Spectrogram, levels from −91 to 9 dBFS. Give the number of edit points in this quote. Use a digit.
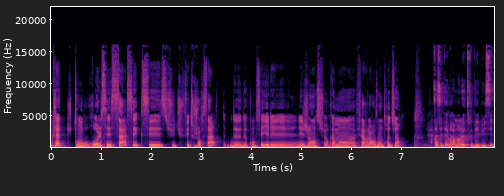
2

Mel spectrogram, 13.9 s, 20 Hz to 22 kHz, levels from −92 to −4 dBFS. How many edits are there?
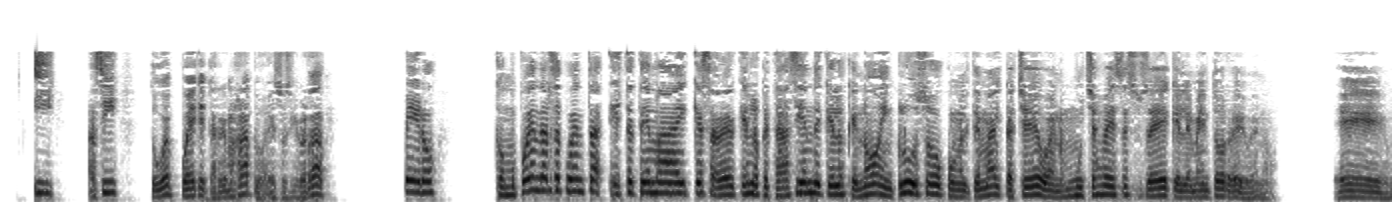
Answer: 0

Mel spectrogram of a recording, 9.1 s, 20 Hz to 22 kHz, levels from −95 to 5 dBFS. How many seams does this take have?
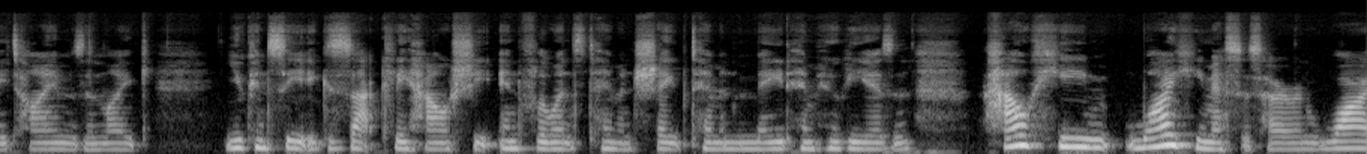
0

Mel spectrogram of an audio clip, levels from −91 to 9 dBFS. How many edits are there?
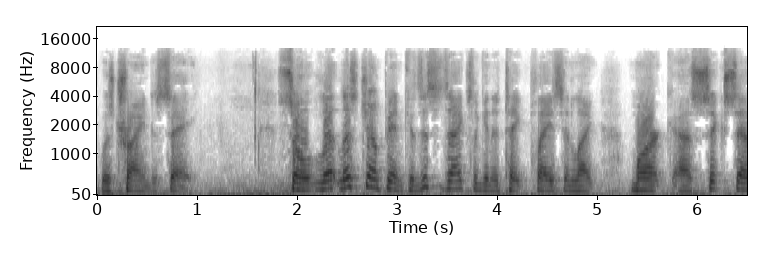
0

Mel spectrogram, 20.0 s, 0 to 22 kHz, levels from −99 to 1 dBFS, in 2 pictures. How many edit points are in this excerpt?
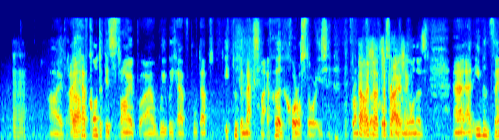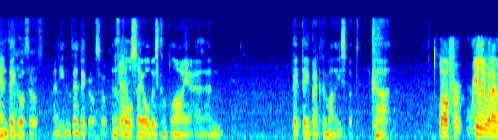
1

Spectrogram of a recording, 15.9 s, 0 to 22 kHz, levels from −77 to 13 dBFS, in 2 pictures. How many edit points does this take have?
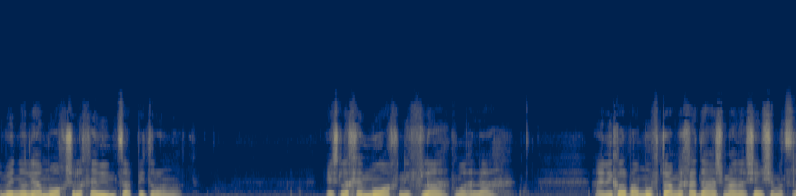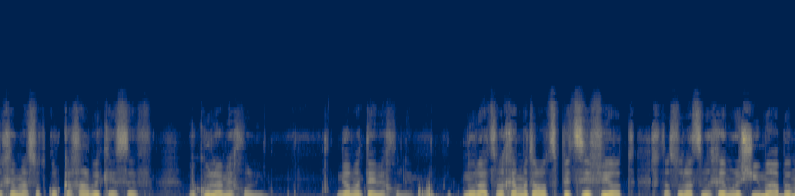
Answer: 3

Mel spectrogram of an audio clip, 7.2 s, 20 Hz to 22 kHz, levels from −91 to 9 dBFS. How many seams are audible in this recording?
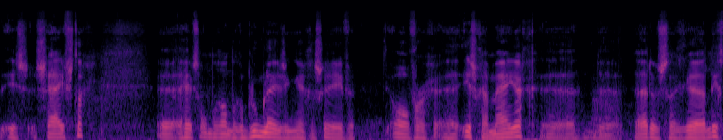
1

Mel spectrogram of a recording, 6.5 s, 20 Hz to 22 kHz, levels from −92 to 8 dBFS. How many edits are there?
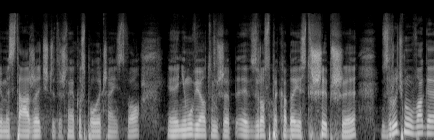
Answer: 1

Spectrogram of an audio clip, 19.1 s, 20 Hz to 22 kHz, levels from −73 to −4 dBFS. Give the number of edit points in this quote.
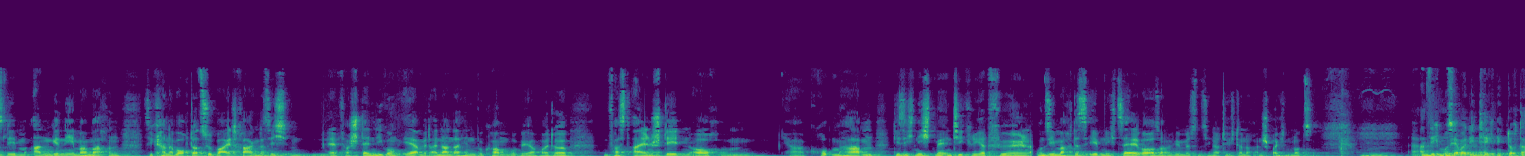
2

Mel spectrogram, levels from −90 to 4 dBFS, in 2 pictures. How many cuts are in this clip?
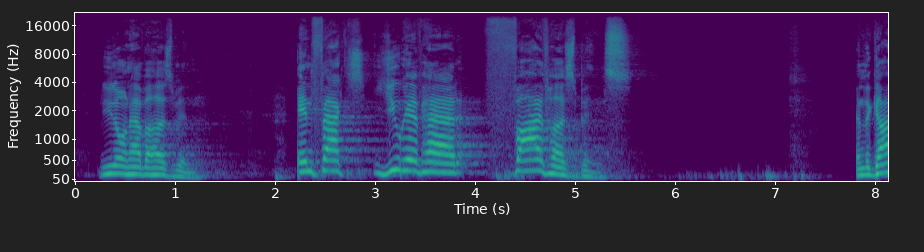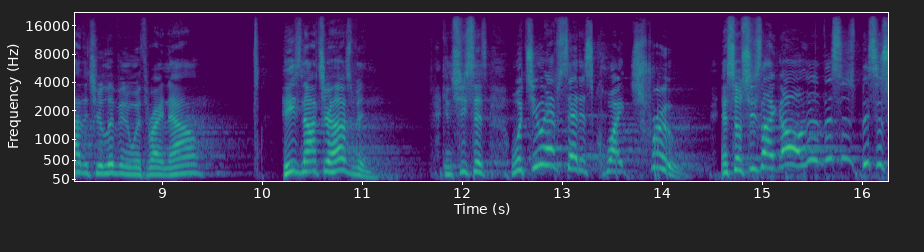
2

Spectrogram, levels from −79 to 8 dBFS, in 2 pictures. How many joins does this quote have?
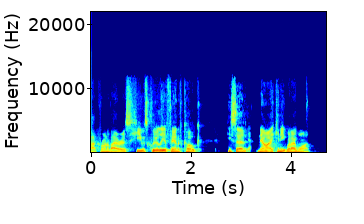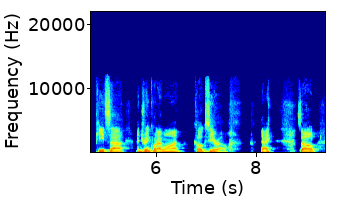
1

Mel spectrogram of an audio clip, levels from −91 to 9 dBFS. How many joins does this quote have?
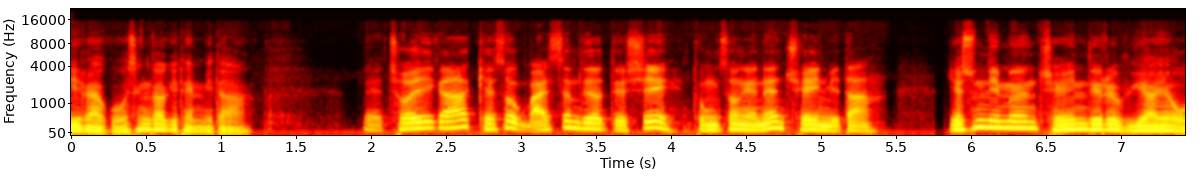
1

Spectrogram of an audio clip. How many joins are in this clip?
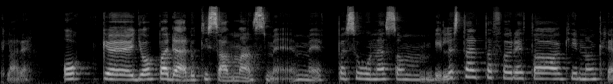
0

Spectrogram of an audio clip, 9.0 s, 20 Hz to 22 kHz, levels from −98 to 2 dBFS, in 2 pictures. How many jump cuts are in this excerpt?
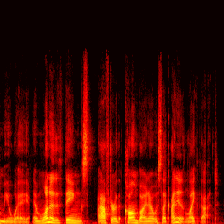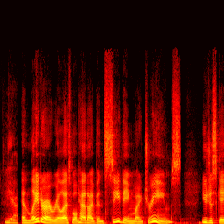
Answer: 2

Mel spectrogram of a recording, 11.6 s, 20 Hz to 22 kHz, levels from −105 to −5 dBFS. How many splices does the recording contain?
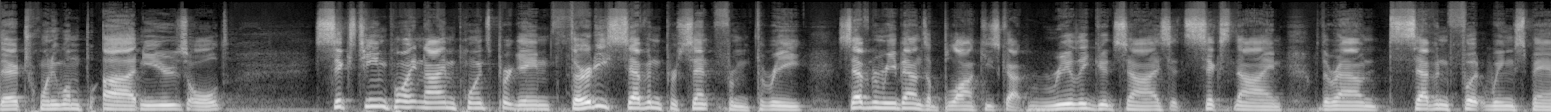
1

